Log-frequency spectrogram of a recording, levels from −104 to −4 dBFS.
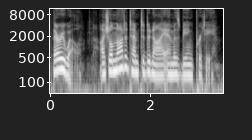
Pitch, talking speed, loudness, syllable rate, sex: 185 Hz, 190 wpm, -17 LUFS, 5.4 syllables/s, female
